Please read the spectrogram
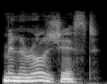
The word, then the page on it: mineralogist: British English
